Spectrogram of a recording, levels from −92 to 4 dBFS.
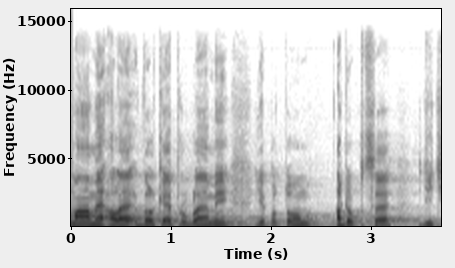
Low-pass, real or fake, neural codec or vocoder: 14.4 kHz; real; none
